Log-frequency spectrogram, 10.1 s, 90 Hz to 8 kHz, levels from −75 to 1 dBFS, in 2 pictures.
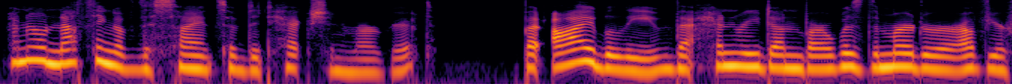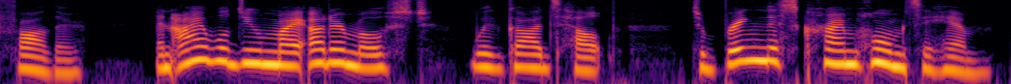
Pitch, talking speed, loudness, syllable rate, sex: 225 Hz, 220 wpm, -17 LUFS, 6.1 syllables/s, female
